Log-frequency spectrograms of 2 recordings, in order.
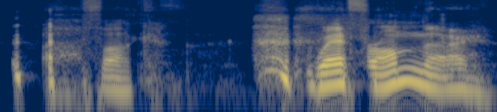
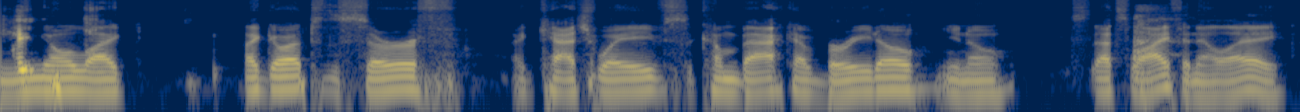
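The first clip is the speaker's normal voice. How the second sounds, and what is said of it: Put-on Californian American accent. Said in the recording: “your best American accent ... Just California ... Literally nailed it. ... Pretty good. ... Fucked up on burrito.”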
